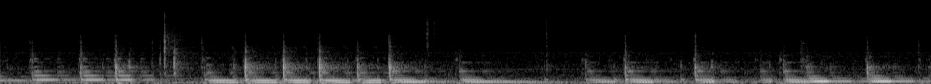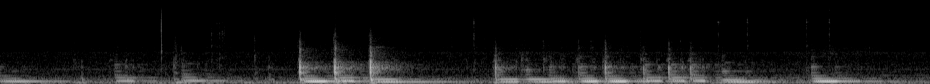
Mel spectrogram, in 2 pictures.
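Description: Electronic keyboard played one-handed: a string of separate low notes picked out one after another, some held for a second or so, with the clack of the keys audible at each press.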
